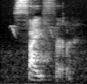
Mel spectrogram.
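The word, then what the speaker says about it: Seifer: Cypher.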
